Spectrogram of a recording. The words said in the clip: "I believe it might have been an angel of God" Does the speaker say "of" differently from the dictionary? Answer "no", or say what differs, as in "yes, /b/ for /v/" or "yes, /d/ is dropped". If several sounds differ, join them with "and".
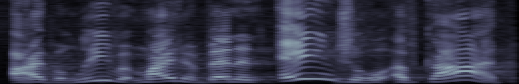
no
